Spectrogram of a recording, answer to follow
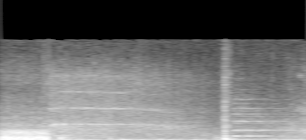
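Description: Television static hiss that cuts off abruptly shortly after the start, leaving a much quieter faint hum, then a single sharp click near the end.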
